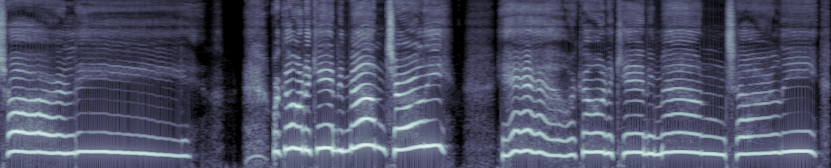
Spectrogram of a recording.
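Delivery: very high, loud old-cartoon voice, a name drawn out. Streamer watching viewers' emojis bounce around the screen, imitating a cartoon voice. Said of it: "Now I sound like that cartoon".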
